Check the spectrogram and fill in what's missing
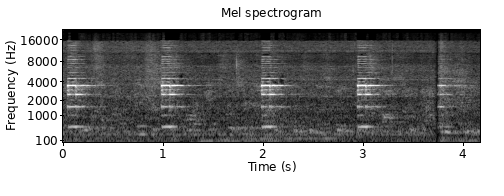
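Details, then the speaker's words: Four short high-pitched beeps about one a second over quiet room noise: exposure signal of a dental X-ray unit during veterinary dental radiographs using a parallel technique on mandibular molars. "so I'm gonna press the button now once it beeps let go"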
